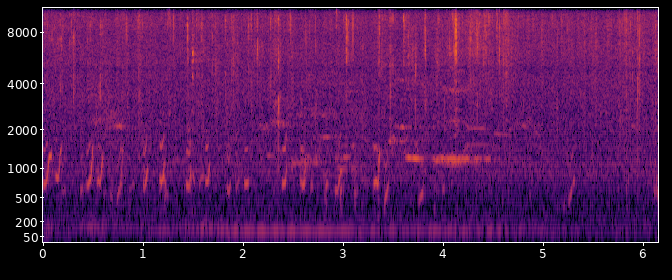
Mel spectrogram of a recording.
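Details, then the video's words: Pet guinea pig with quiet, fast rising squeaks in an irregular stream and a brief steady whistled note in the middle, over a low droning hum. "Vidio Hewan Marmuts lucu dan suaranya"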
